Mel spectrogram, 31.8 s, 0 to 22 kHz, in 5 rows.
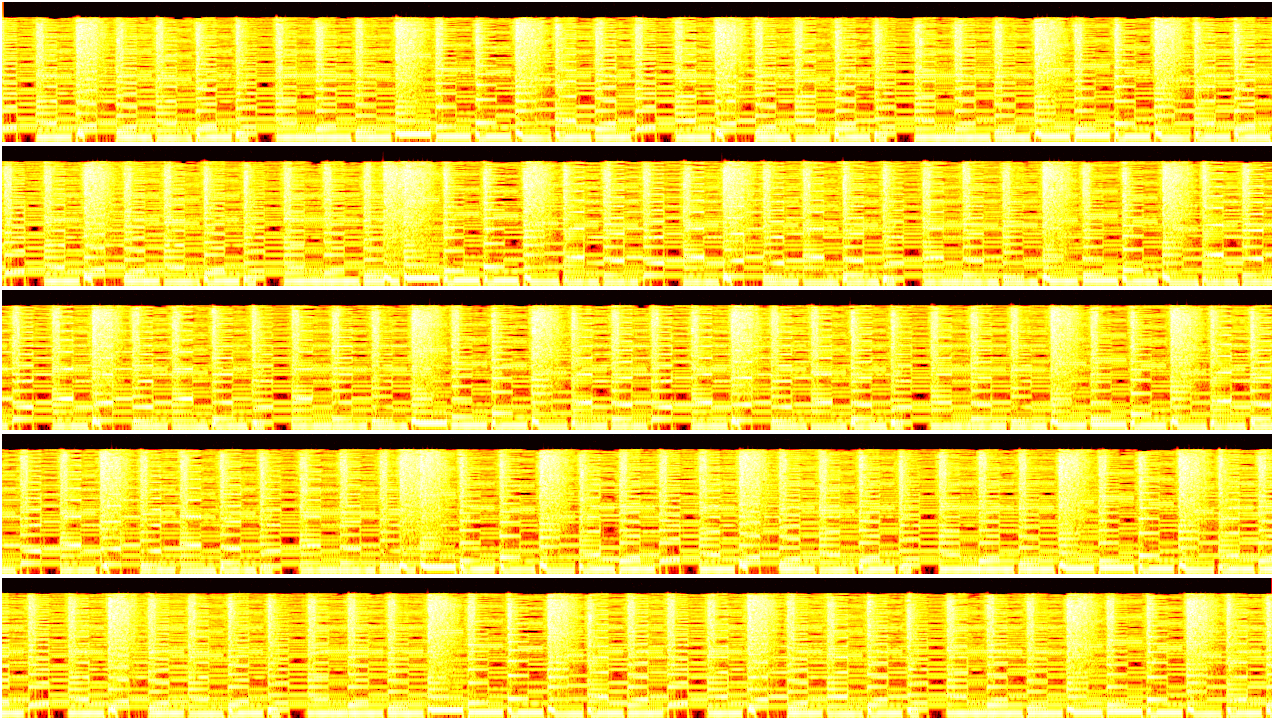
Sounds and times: Video game music: 0.0s - 31.7s.

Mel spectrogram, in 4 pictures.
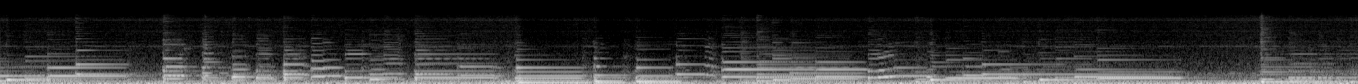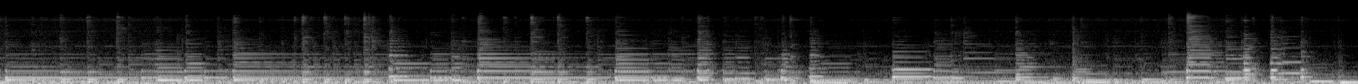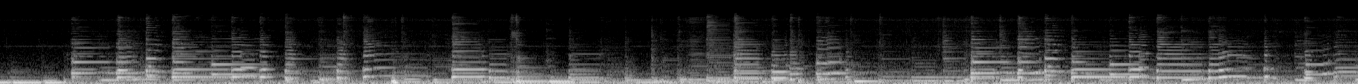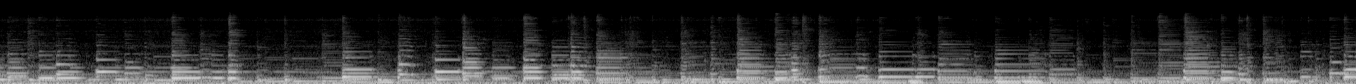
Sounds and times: Acoustic guitar: 0.0s - 54.3s
Jazz: 0.0s - 54.3s
Strum: 0.0s - 54.3s.

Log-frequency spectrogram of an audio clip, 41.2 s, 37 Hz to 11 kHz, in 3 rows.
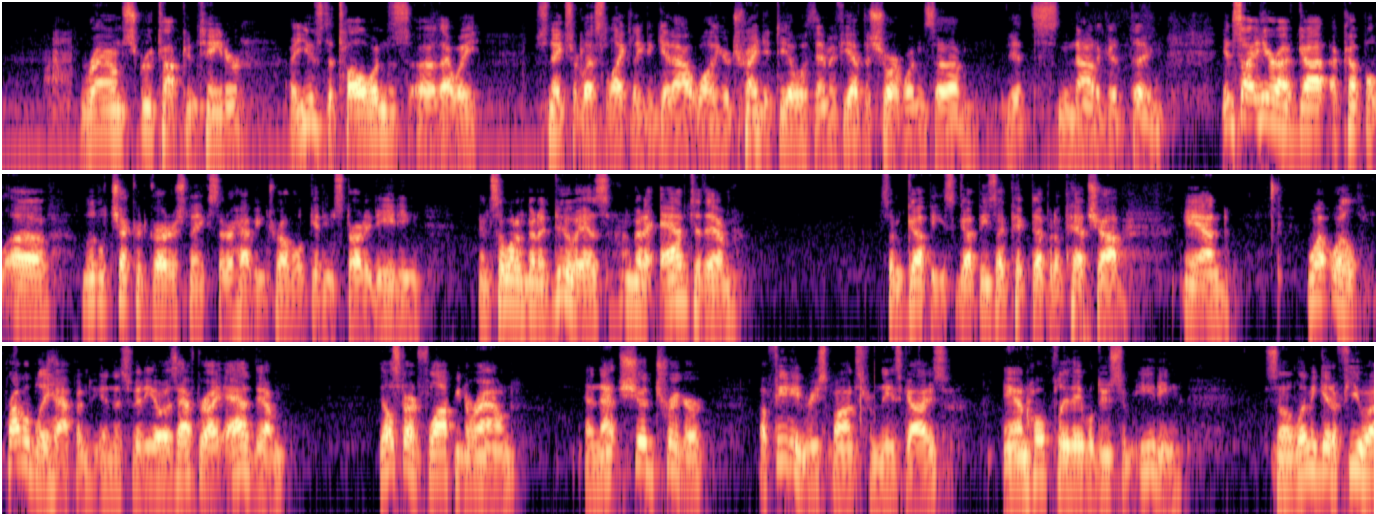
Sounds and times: Inside, small room: 0.0s - 41.2s
Speech: 0.7s - 21.2s, 22.5s - 30.4s, 31.2s - 32.7s, 33.3s - 39.3s, 40.1s - 41.2s.

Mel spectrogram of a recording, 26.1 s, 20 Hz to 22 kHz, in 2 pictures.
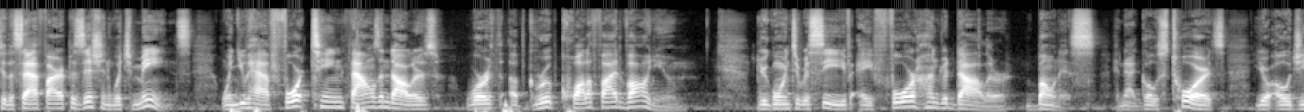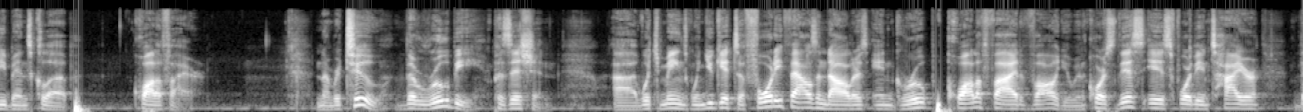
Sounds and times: Speech: 0.0s - 6.9s, 7.6s - 15.1s, 16.2s - 18.6s, 19.2s - 26.0s.

